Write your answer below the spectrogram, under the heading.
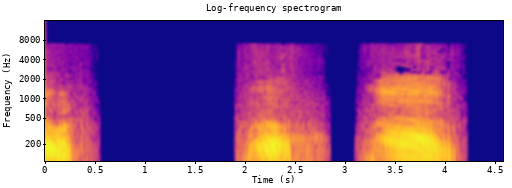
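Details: Bison grunting: a brief low call, then two longer deep, harmonic, moaning grunts about a second apart, each rich in low tones, in otherwise silent surroundings.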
